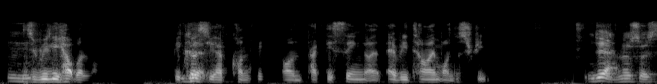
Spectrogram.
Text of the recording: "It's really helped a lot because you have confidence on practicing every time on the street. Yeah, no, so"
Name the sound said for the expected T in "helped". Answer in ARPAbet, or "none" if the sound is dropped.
none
